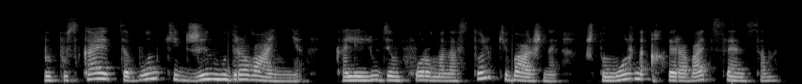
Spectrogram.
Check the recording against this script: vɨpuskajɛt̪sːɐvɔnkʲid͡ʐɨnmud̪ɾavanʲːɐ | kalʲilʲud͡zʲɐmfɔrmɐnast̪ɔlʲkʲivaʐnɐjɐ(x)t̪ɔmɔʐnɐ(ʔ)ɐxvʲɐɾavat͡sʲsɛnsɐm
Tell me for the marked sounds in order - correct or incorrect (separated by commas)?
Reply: incorrect, correct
